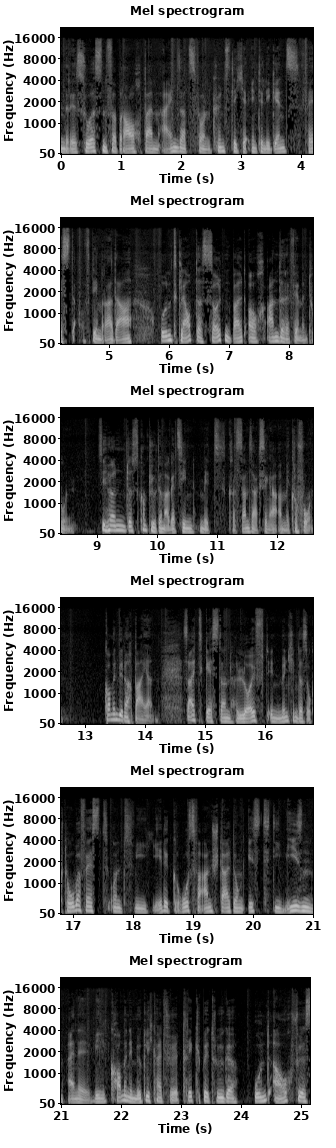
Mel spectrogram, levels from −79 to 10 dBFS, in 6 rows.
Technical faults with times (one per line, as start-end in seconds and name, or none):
0.00-25.16 gain pumping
